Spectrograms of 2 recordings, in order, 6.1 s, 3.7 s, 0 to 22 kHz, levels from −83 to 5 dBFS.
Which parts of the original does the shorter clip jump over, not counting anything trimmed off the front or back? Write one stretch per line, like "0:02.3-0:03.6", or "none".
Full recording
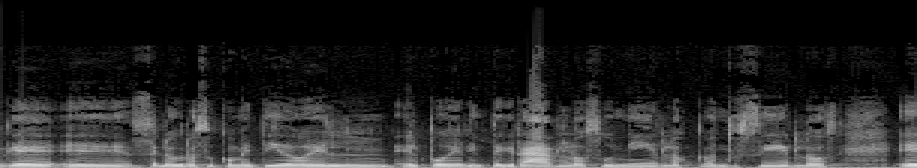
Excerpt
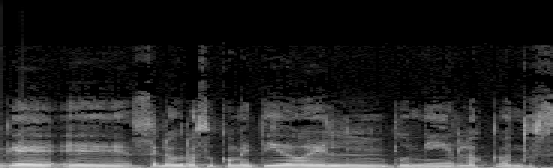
0:02.6-0:04.0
